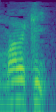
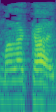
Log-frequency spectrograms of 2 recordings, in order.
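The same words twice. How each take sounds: First: The word ends with an 'ee' sound. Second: The word ends with an 'eye' sound. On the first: This is how Hebrew speakers say it. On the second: This is the Americanized way of saying it. "we always call it Malachi because after all, that's the problem with American. Everything is I"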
